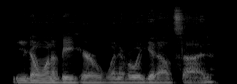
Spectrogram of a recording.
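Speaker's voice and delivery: in a whisper. In a tabletop game, the player has the character whisper to a soldier, whispering. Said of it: "I'm gonna whisper to the soldier".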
